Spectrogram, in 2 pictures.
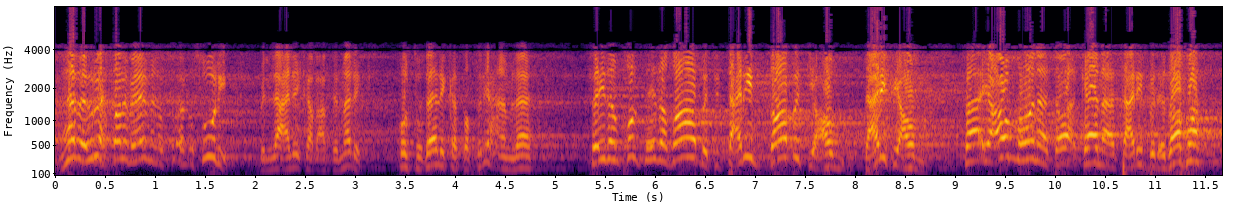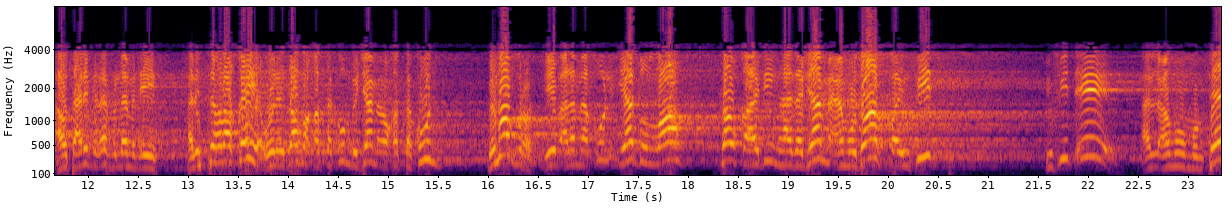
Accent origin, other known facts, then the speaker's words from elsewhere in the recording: Alexandria, Alexandria Governorate, Egypt; احنا انا اسكندراني لما اتكلم عارف، لما اتكلم بقول بنتفش، احنا رايحين احنا جايين، وانا الواحد هو دي لغتنا،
